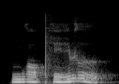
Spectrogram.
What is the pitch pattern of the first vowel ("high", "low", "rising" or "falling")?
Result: rising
